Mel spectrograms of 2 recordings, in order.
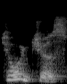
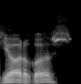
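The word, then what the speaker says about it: Giorgos: like Emma is easy I want to say Georges but I think that's not the right pronunciation so I do apologize but could you please introduce yourself and tell us where you're from and what you're studying here at Lynn University thank you yeah my name is jorgos that's the pronunciation but I mean I'm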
